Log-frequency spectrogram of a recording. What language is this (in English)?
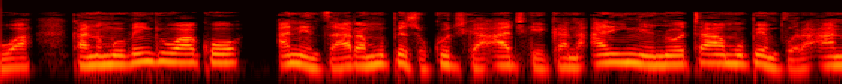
Shona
